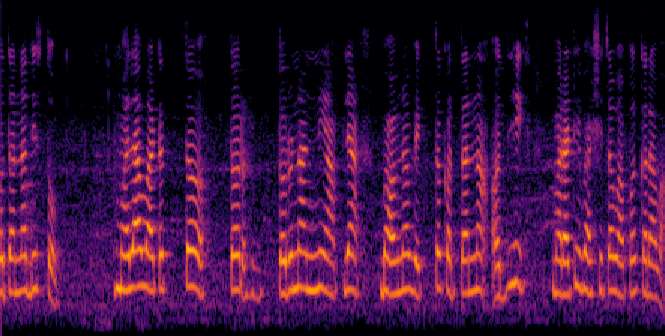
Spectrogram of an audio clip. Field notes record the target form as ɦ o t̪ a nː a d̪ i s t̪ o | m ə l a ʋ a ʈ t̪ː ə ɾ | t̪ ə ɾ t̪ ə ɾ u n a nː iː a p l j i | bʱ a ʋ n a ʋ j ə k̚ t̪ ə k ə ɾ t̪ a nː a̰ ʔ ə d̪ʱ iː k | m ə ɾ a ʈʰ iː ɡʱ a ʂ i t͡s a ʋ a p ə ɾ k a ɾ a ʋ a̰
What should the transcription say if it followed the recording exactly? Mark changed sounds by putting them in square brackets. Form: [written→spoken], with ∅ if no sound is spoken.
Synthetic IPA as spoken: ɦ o t̪ a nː a d̪ i s t̪ o | m ə l a ʋ a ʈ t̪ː ə [ɾ→∅] | t̪ ə ɾ t̪ ə ɾ u n a nː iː a p l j [i→a] | bʱ a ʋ n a ʋ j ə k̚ t̪ ə k ə ɾ t̪ a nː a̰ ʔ ə d̪ʱ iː k | m ə ɾ a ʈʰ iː [ɡʱ→bʱ] a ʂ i t͡s a ʋ a p ə ɾ k [a→ə] ɾ a ʋ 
